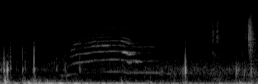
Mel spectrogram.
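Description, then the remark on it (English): A single drawn-out meow from Gracie, a cat who has been let out and is yelling, rising then falling in pitch, clear and fairly loud over a rumbling background with scattered clicks and knocks. “And now she's here to yell at us because she's super mad.”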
